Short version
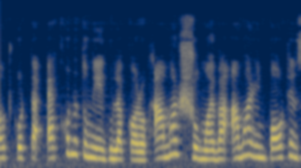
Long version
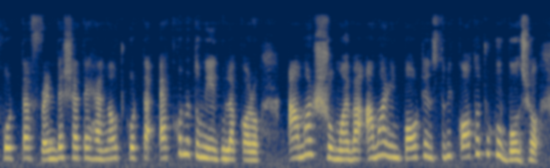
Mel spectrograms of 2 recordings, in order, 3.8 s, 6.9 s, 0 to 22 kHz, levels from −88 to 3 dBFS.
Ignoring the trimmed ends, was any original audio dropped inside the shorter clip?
yes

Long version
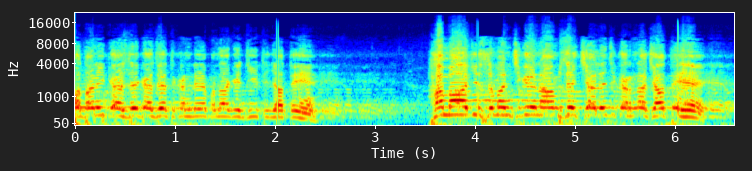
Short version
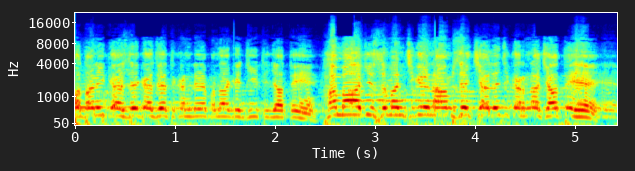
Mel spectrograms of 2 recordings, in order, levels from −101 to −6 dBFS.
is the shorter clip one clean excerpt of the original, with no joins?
no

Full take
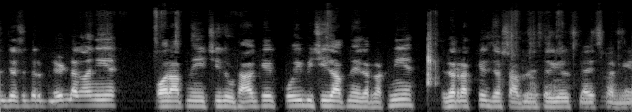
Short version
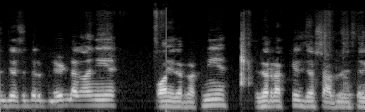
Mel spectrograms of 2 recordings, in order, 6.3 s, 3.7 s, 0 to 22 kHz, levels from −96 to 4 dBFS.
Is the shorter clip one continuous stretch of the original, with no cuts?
no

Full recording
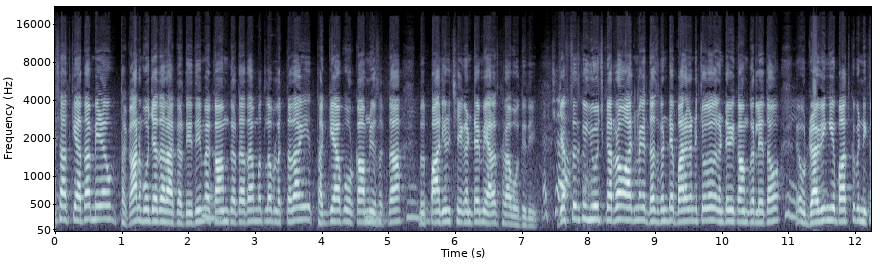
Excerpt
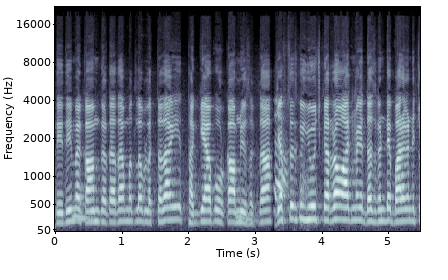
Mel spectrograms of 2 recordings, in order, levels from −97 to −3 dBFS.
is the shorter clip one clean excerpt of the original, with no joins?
no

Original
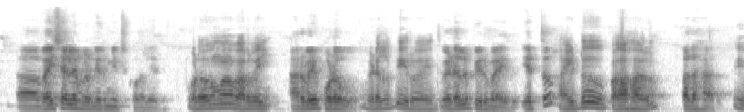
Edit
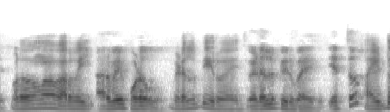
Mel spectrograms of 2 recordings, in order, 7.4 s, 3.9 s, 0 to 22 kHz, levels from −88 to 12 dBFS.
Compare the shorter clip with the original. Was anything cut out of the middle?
yes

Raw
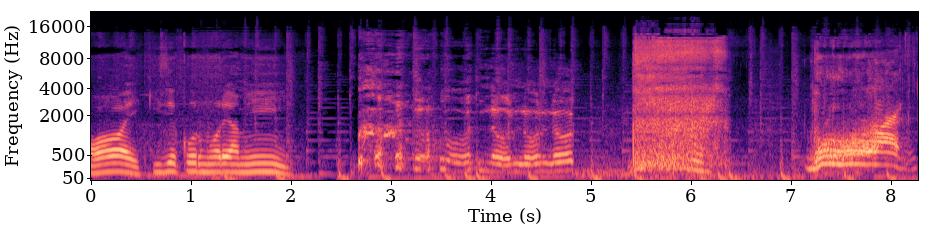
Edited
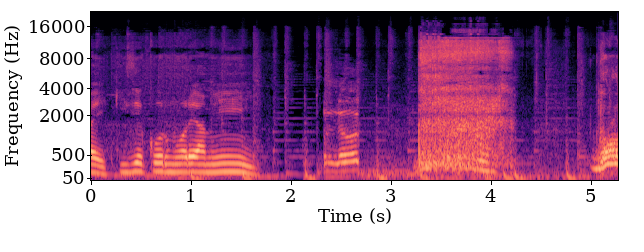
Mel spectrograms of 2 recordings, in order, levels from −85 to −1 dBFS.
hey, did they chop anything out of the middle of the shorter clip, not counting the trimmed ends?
yes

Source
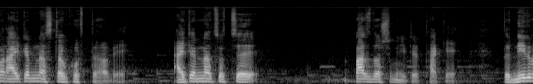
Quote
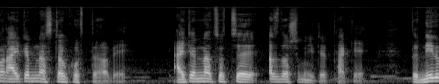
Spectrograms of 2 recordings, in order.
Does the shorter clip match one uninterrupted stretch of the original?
no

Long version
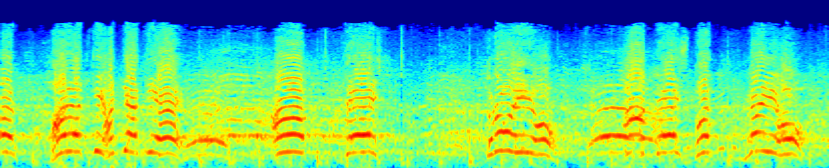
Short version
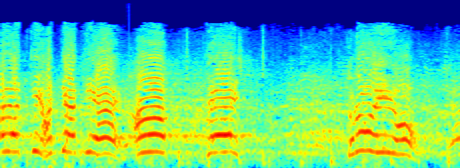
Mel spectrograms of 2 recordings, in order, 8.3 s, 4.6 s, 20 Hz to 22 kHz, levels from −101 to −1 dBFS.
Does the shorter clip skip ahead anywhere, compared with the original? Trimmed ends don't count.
yes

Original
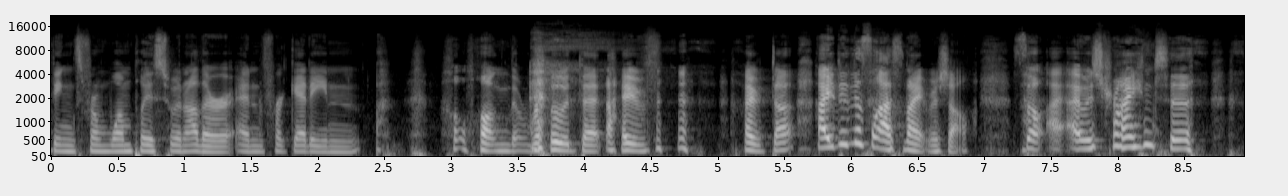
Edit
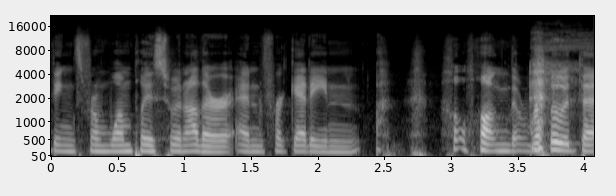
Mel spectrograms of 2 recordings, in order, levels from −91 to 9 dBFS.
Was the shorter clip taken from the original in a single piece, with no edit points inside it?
yes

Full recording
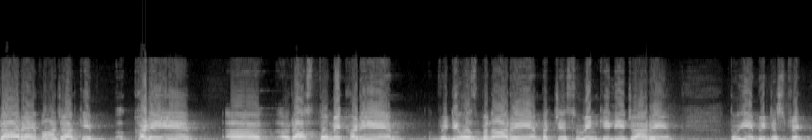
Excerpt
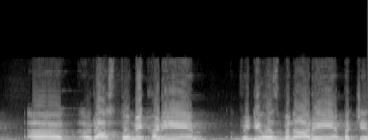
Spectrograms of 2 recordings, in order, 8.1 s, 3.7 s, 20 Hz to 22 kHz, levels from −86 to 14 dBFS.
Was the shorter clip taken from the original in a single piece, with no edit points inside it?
yes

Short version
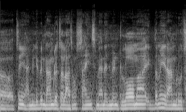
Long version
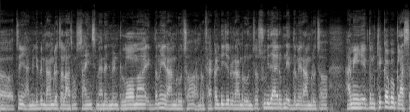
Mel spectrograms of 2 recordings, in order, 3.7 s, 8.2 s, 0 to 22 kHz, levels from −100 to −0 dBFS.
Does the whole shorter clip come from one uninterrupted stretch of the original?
yes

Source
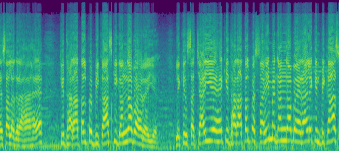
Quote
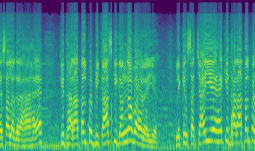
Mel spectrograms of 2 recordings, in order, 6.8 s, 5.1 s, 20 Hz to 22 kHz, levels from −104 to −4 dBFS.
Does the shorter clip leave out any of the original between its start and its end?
no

